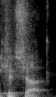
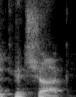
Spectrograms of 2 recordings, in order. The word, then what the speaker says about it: Tkachuk: There's obviously a T in the name. And shout out to Soupy. As Joe says, T. Tkachuk. Yeah. Tkachuk. Well, I should have had I've got a Matthew Tkachuk 4 Nations jersey.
